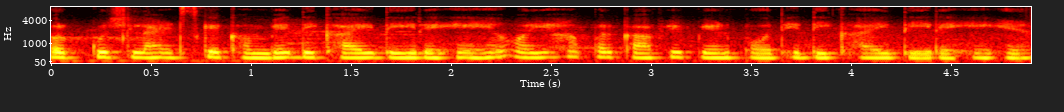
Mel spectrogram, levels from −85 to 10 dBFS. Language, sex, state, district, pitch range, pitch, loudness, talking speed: Hindi, female, Chhattisgarh, Raigarh, 200-220 Hz, 210 Hz, -17 LUFS, 235 wpm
